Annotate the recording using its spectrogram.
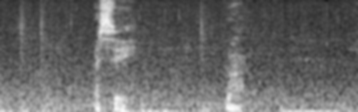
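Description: A man speaks calmly and briefly.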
